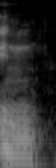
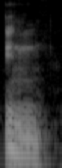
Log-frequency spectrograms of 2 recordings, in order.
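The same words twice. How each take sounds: First: The vowel sounds like the vowel in dress. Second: The vowel sounds like the vowel in dress.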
